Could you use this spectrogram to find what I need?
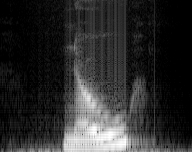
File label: "noow", downriver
